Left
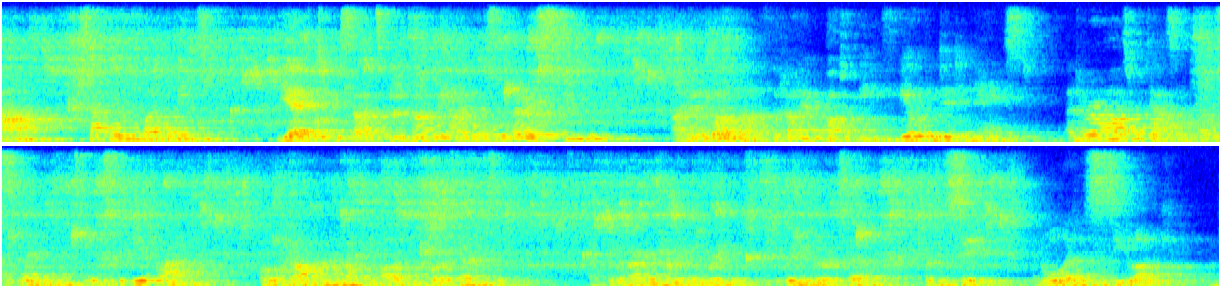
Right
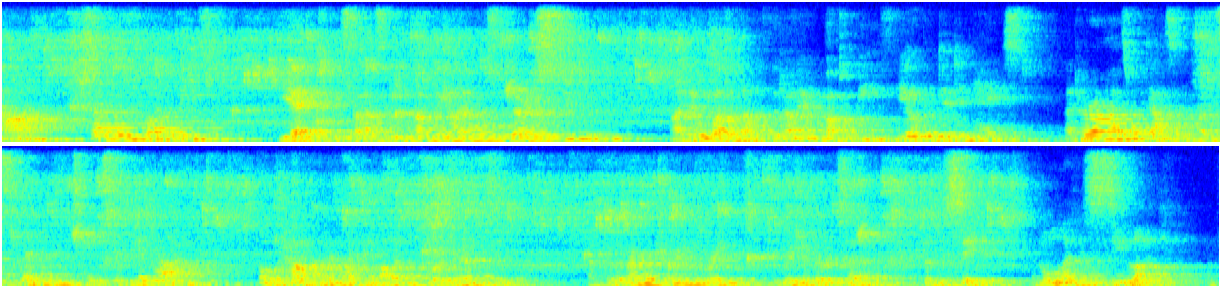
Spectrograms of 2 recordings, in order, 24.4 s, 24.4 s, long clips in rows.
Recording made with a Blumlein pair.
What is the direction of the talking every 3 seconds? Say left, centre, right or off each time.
left, centre, right, right, right, right, right, right.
